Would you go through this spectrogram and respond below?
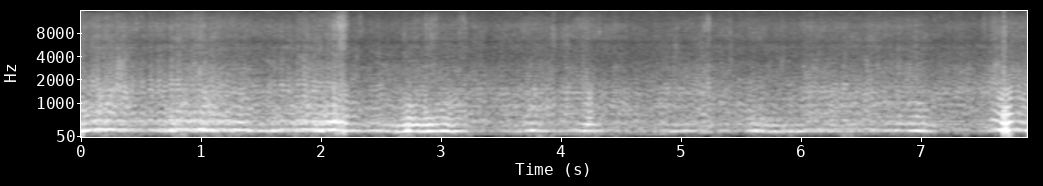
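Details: Steady buzzing of honey bees in their hive, a warm low drone with wavering overtones and gentle pulses of louder wingbeats, ending in a brief sharp tap.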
